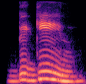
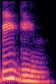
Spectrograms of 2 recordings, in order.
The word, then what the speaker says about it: begin: Begin. Begin is not begin.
